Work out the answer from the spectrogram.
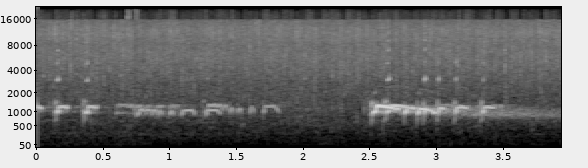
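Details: Zebra dove song for prompting pet doves to sing: a softer, stuttering rolling coo is followed by a louder trilled phrase that fades into a sustained vibrating tail.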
